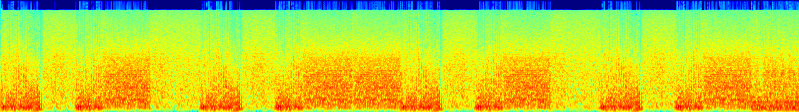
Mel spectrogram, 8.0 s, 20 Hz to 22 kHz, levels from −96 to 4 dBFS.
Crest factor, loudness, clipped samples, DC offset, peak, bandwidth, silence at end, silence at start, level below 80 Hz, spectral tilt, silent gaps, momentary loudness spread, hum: 8 dB; -7 LUFS; 0.7%; under 0.1%; 0 dBFS; 17 kHz; 0 s; 0 s; -32 dBFS; -3.5 dB/octave; none; 5 LU; none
